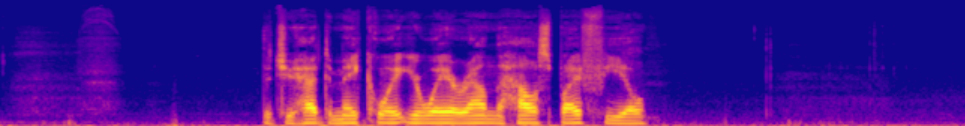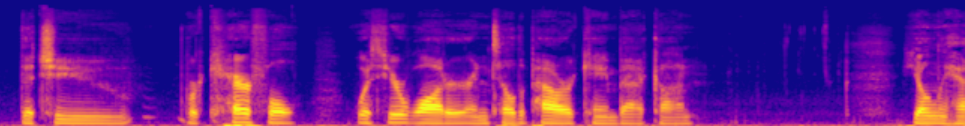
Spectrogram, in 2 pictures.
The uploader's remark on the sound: It was another beautiful night in my truck waiting for practice to get over.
